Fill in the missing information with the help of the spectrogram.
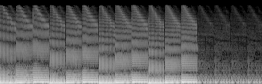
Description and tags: Ok, I am trying to make an epic 91 bpm neo classical instrumental and needed galloping synth triplets. This is what I got. Some were made with careless mistakes like the swing function turned up on the drum machine and the tempo was set to 89 on a few of the synth loops. This should result in a slight humanization and organic flavor.
bpm, loop, 91, synth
